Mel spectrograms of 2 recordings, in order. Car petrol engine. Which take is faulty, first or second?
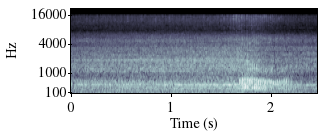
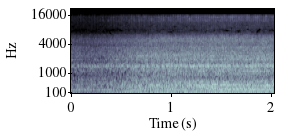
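first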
